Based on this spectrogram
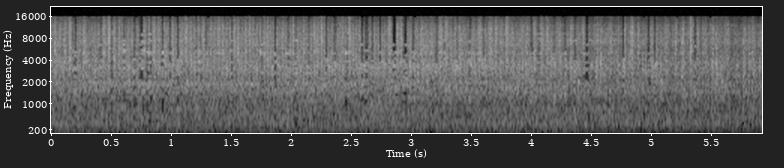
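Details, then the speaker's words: Ford Model A generator refitted after replacing the front bearing and brushes, charging a steady 15 A: the engine runs at an even pace with no squeal or whine, and the earlier bearing squeal is gone. "and the squealing noise is gone i haven't heard it yet so that's good"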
